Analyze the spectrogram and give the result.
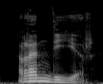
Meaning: reindeer
- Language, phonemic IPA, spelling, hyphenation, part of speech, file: Dutch, /ˈrɛnˌdiːr/, rendier, ren‧dier, noun, Nl-rendier.ogg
